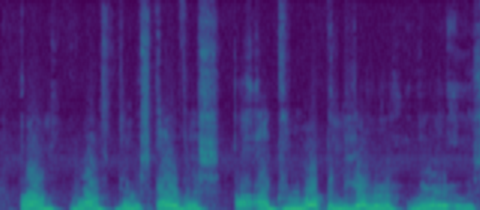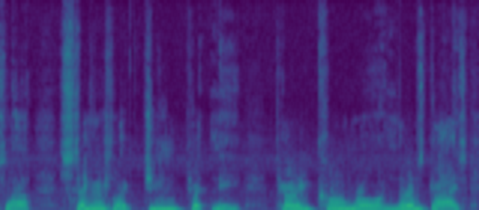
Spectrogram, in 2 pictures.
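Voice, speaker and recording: This voice has an American accent and is somewhat breathy. It moves at a fairly slow pace with very even loudness. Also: man, medium pitch for a man, ordinary pitch variation. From US Northeast, Providence, Rhode Island. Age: 70s. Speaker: singer and musician, Vietnam veteran. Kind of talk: interview. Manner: hesitant with frequent fillers.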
